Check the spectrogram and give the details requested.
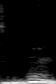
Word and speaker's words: comb: It is coom. Coom. Correct transcription for this word could be or would be comb, not comb. You already know it that B remains silent here, but still it is not comb.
